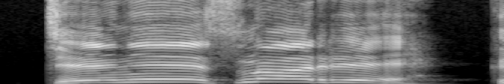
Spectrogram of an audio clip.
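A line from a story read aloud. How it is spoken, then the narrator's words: Shout. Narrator (Russian): крикнул Роди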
